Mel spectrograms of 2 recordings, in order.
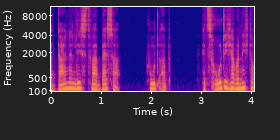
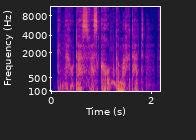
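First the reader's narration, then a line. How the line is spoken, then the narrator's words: Whisper. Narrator (German): flüsterte Hermine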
